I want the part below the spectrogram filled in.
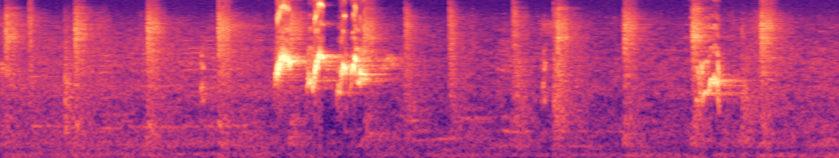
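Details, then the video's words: Morning song of a red-whiskered bulbul, used to fire up a newly caught bird: one rapid, loud burst of tumbling whistled notes near the middle, a later single short call, and soft ticking sounds throughout. "luyện giọng chào mào hót sáng kích lửa cho chào mào bổi"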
